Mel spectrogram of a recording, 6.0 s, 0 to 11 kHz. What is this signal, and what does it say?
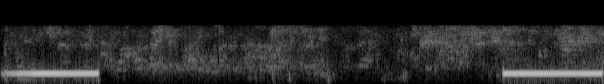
Ringback tone (Europe, 425 Hz), with speech.
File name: out- -2006- - - .11091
